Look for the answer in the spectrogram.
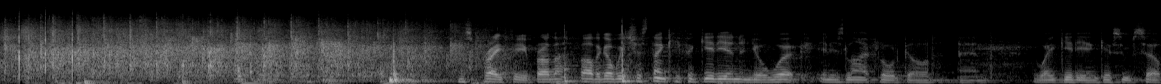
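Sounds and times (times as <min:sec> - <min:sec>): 
congregation applause in a church: 0:00.0 - 0:05.7
speech: 0:04.8 - 0:09.5, 0:10.4 - 0:11.6.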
